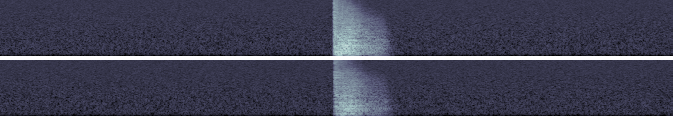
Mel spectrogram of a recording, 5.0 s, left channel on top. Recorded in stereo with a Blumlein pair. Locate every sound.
2.5 s a gunshot: 50° left, 1.0 m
